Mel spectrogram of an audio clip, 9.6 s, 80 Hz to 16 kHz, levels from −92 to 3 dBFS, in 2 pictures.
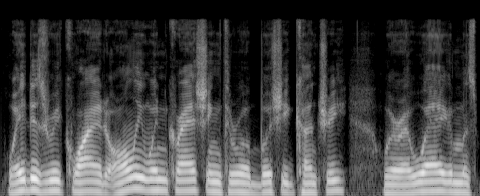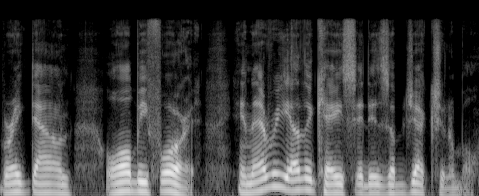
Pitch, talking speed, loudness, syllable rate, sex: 135 Hz, 165 wpm, -16 LUFS, 5.1 syllables/s, male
